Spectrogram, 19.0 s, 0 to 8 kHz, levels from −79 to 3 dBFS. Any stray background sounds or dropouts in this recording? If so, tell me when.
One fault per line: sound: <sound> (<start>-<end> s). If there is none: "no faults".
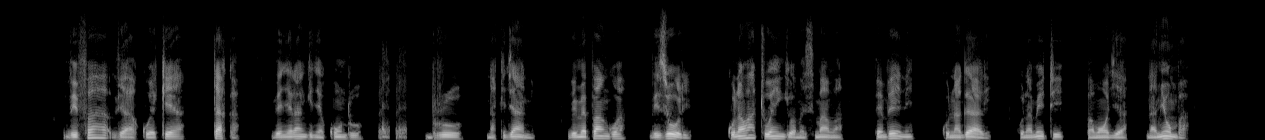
sound: laugh (5.7-6.1 s)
